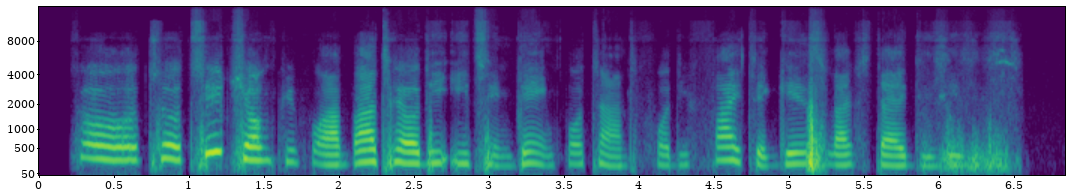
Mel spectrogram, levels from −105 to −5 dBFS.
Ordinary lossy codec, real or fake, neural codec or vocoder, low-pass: Opus, 16 kbps; fake; vocoder, 44.1 kHz, 128 mel bands every 512 samples, BigVGAN v2; 14.4 kHz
